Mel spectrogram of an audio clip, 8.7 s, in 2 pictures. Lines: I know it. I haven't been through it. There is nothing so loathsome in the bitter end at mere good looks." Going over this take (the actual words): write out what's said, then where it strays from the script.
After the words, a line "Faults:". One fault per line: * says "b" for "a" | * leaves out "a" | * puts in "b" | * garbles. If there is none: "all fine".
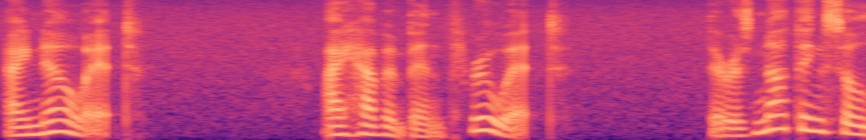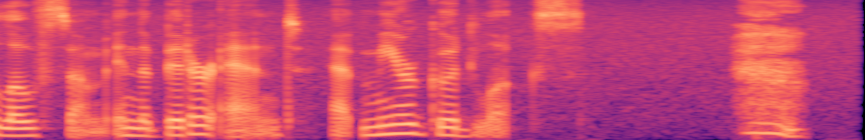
I know it. I haven't been through it. There is nothing so loathsome in the bitter end at mere good looks."
Faults:
all fine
